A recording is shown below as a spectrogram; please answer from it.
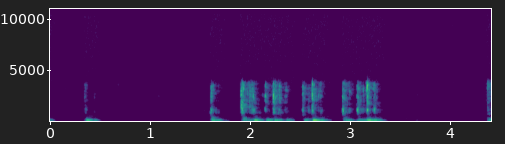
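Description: Short bursts of typing on a computer keyboard, a few isolated clicks followed by a quick cluster of keystrokes, crisp and close in an otherwise quiet room.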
